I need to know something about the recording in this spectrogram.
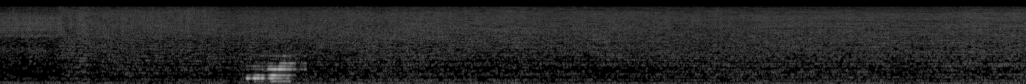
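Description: A thickness planer roars steadily as it runs.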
